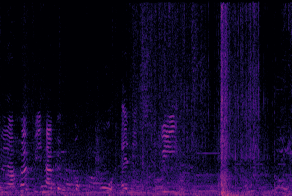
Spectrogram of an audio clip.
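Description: Children's voices, with high squeals and chatter that no words can be made out of, over the general hubbub of a busy supermarket checkout; a short noisy burst comes about three seconds in.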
